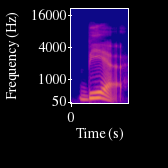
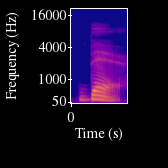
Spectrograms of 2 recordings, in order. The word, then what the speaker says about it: bear: Beer. Again, that's incorrect. Beer. The correct vowel sound is actually more open. It's the same sound you hear in words like air or care.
